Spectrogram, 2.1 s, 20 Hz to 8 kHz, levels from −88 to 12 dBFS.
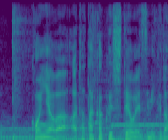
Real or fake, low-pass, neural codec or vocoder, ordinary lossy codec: fake; none; codec, 16 kHz, 8 kbps, FreqCodec, larger model; none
